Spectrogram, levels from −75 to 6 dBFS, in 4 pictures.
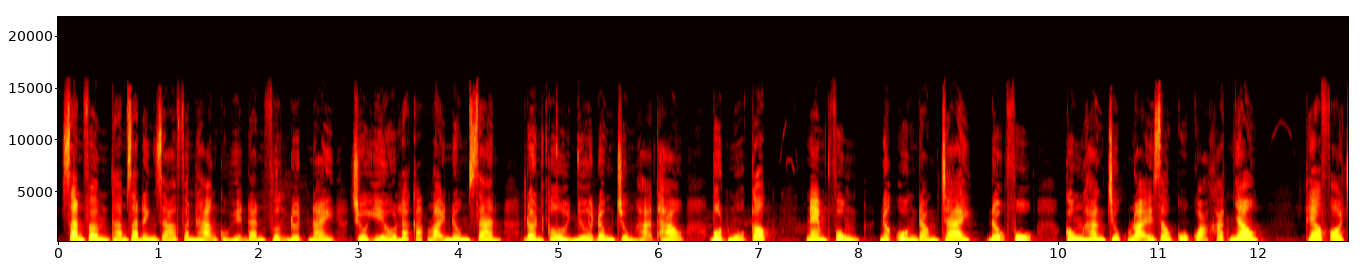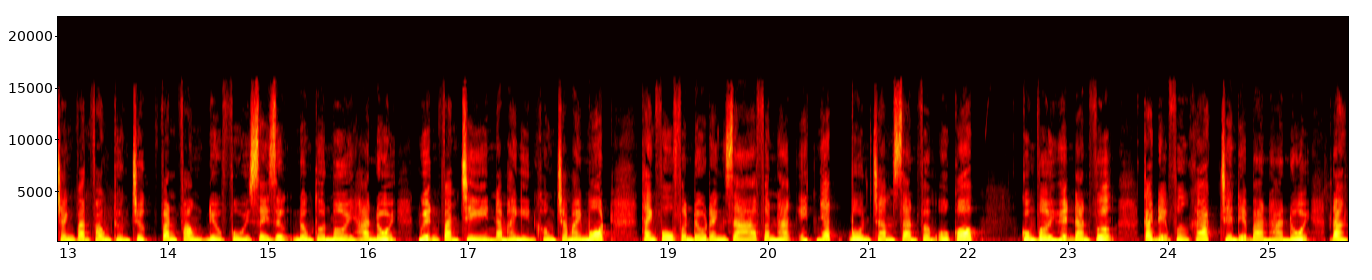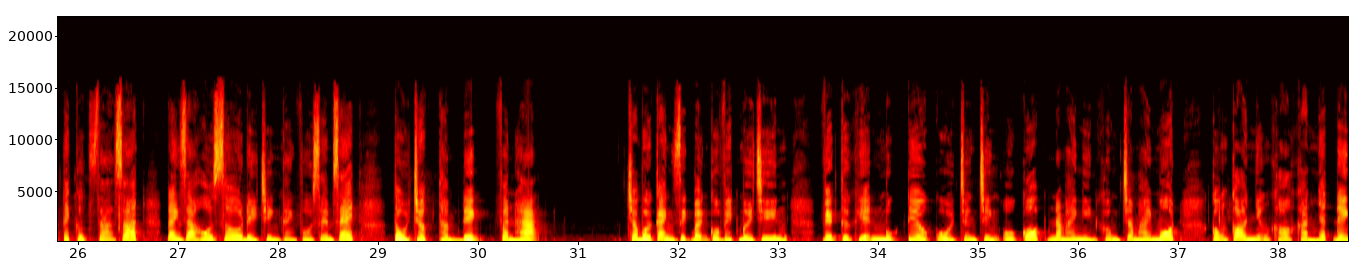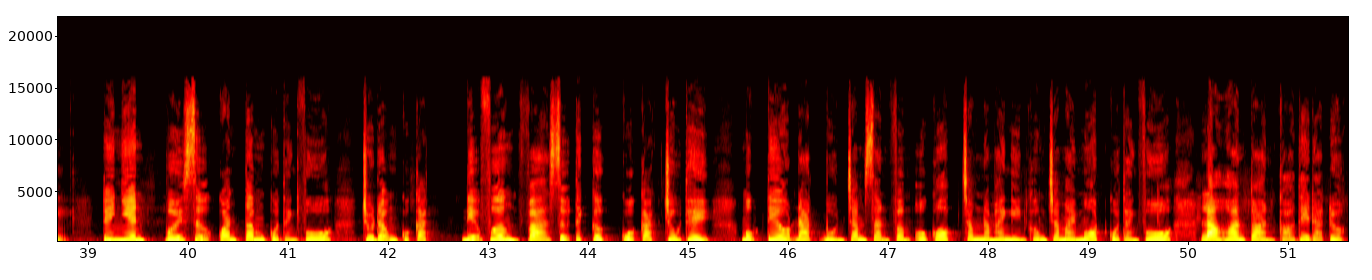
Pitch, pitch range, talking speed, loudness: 225 Hz, 205-265 Hz, 220 wpm, -17 LUFS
